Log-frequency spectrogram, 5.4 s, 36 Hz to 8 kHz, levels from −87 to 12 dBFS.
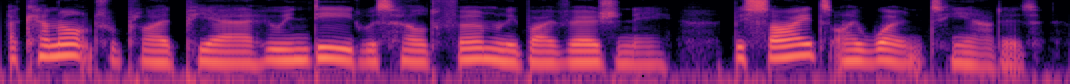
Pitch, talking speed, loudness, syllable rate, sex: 165 Hz, 180 wpm, -22 LUFS, 5.3 syllables/s, female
